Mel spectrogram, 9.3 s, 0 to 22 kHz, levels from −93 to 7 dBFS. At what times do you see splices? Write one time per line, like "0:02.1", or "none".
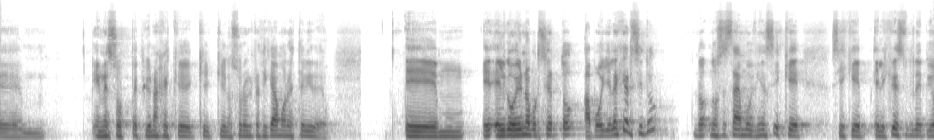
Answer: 0:00.9
0:01.7
0:03.6
0:06.8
